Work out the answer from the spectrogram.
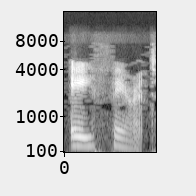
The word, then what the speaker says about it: afferent: pronunciation and enunciation, so I am going to say afferent, so you can distinguish between an incoming command versus efferent or efferent, which is an outgoing command.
